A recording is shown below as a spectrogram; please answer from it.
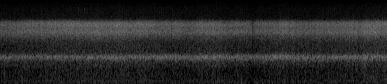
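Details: Periodical cicadas, males congregated after emergence, chorus in unison with their drum-like sound organs, a steady, dense, high buzzing drone; the chorusing is their mating call.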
